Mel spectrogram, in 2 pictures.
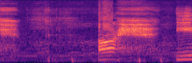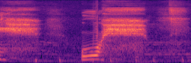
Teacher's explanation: اسی طرح یہ جو ہا ہے، جیسا کہ میں نے بتایا ہوا ہے آپ لوگوں کو پہلے بھی کہ خلق کے نیچے والے حصے سے 2 آئز والا ہا ادا ہوتا ہے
